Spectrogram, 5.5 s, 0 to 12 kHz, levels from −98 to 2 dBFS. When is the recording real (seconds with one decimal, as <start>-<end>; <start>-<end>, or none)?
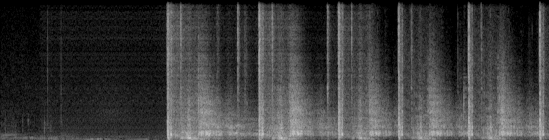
0.0-0.4; 3.7-5.5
